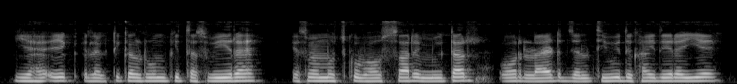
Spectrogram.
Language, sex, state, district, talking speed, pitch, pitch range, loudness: Hindi, male, Bihar, Sitamarhi, 160 wpm, 160 Hz, 155-165 Hz, -21 LUFS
